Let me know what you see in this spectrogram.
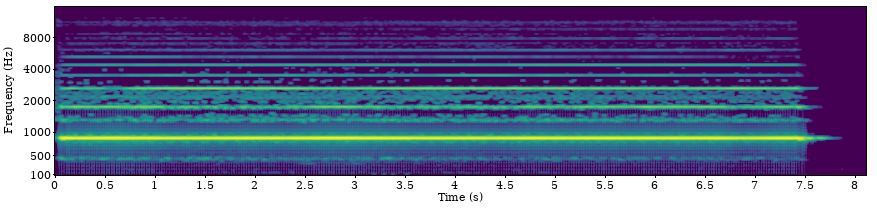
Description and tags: One-shot from Versilian Studios Chamber Orchestra 2: Community Edition sampling project.
Instrument family: Woodwinds
Instrument: Flute
Articulation: non-vibrato sustain
Note: A5
Midi note: 81
Midi velocity (center): 95
Microphone: 2x Rode NT1-A spaced pair
Performer: Linda Dallimore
